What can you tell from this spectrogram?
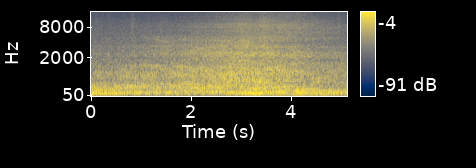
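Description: A road vehicle passing by, its engine and tyre noise swelling to a peak about three seconds in and then fading.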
